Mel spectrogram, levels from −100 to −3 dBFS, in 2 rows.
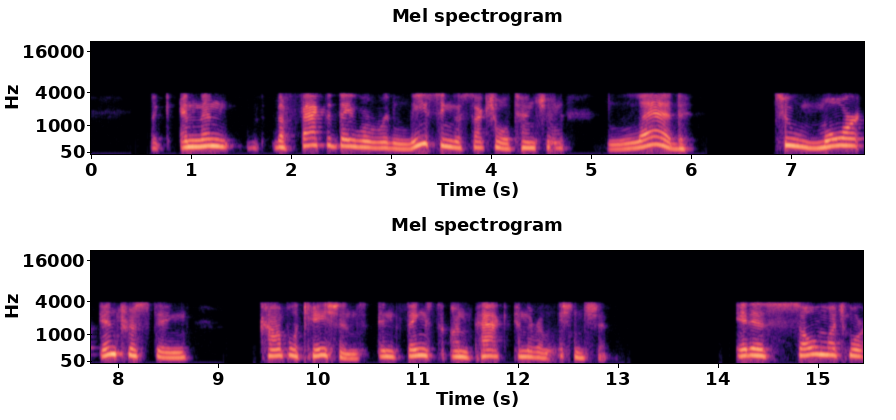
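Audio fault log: throughout, AMR narrowband mobile codec: speech sounds buzzy and plainly synthetic, consistent with AMR-NB at 10.2 kbps, because the codec rebuilds the voice from a vocal-tract model fed by sparse pulses. A spectrogram shows nothing above 4 kHz, and the harmonics look smeared.
4.58–4.72 s, 10.12–10.15 s, 12.28–12.45 s, lost AMR speech frames: the decoder stretched the last good pitch and vocal-tract settings with falling gain. After "were releasing the sexual" there is a brief warble of about 40 ms, which fits two lost frames. A single 20 ms dip comes before "and things to unpack". After "to unpack in the", a drawn-out tone lasts about 120 ms and fades toward silence, then the voice returns weak. The waveform shows a decaying, repetitive envelope at each loss, and the spectrogram shows frozen, blurred formants.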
